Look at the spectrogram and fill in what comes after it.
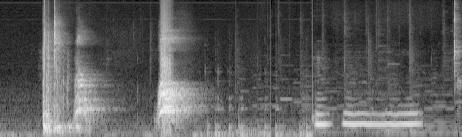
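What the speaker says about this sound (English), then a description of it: "And a barking dog." A dog lets out two sharp, loud barks about a second and a half apart, followed by a short thump and then a sustained steady tone.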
